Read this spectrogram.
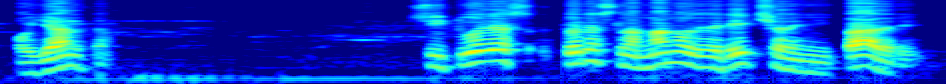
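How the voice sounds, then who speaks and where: A man's voice: on the high side, sing-song, unhurried, mellow, slightly rough, heavily acted. A male teacher voicing an angry young Inca ruler who scolds with indignant questions.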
